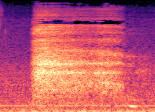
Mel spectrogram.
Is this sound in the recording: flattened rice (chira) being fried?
no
